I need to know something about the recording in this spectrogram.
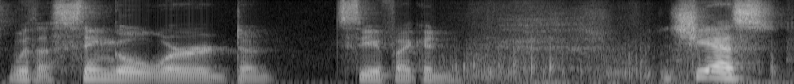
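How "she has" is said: put-on a first stab at an Australian accent; trying out her Australian accent, unsure; attempt at Australian. GM testing the barista's Australian accent, tentative. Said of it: "she has, like, an Australian accent".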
